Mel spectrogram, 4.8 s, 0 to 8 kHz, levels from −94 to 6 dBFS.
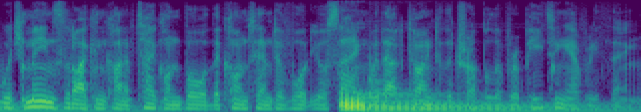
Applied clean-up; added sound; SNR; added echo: none; Bass guitar; -2 dB; none.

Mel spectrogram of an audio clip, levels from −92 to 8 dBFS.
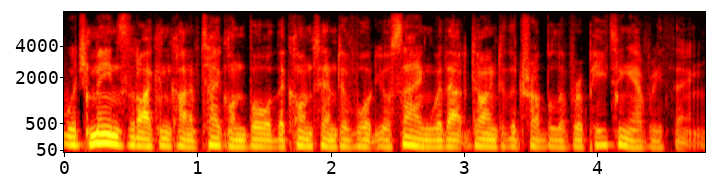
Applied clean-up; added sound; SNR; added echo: none; none; none; none.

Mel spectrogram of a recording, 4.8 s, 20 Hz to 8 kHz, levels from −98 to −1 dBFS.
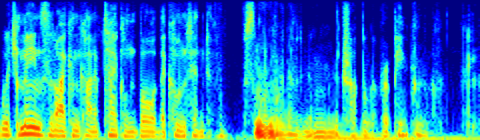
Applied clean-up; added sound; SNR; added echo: neural diffusion model UNIVERSE++.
